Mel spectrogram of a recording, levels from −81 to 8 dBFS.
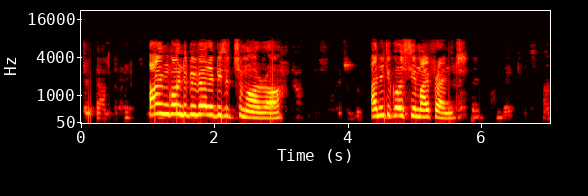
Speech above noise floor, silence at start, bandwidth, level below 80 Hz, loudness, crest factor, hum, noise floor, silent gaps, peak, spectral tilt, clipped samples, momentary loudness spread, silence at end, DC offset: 44 dB; 0.05 s; 8.2 kHz; -56 dBFS; -14 LUFS; 16 dB; none; -59 dBFS; none; 0 dBFS; -3.5 dB/octave; under 0.1%; 22 LU; 0.75 s; under 0.1%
